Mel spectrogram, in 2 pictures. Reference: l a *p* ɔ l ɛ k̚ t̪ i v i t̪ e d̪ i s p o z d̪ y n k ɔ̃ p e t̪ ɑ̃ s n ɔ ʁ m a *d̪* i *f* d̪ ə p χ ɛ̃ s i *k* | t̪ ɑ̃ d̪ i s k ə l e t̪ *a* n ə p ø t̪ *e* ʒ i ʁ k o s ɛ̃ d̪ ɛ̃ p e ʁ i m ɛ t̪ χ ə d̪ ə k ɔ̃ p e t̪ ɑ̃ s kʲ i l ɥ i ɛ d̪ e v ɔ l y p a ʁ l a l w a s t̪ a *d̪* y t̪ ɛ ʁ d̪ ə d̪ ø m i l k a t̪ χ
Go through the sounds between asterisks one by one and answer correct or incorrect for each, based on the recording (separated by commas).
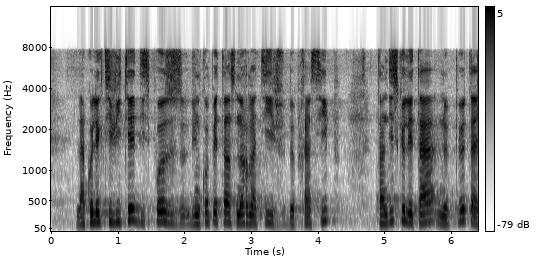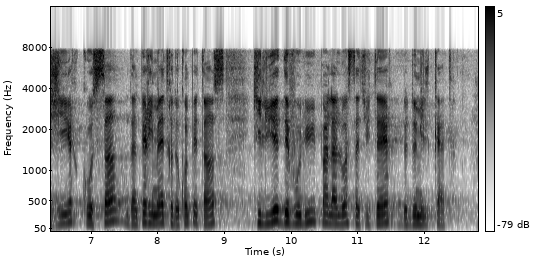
incorrect, incorrect, incorrect, incorrect, correct, incorrect, incorrect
